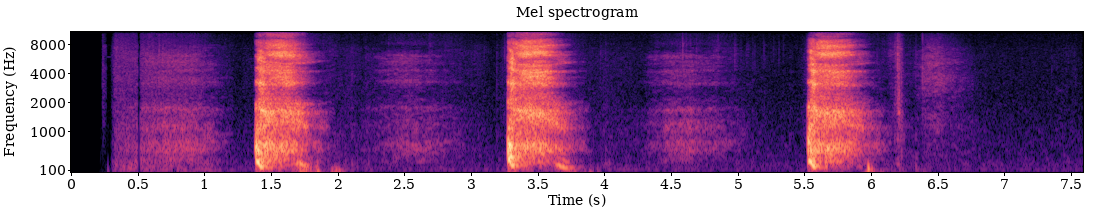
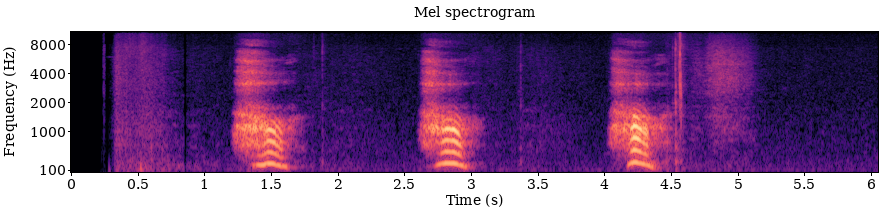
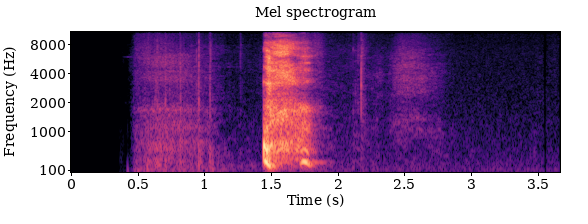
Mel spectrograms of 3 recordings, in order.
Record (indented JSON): {
  "three_cough_length": "7.6 s",
  "three_cough_amplitude": 26316,
  "three_cough_signal_mean_std_ratio": 0.31,
  "exhalation_length": "6.1 s",
  "exhalation_amplitude": 20120,
  "exhalation_signal_mean_std_ratio": 0.29,
  "cough_length": "3.7 s",
  "cough_amplitude": 26688,
  "cough_signal_mean_std_ratio": 0.24,
  "survey_phase": "beta (2021-08-13 to 2022-03-07)",
  "age": "45-64",
  "gender": "Female",
  "wearing_mask": "No",
  "symptom_change_to_sense_of_smell_or_taste": true,
  "symptom_onset": "12 days",
  "smoker_status": "Never smoked",
  "respiratory_condition_asthma": false,
  "respiratory_condition_other": false,
  "recruitment_source": "REACT",
  "submission_delay": "3 days",
  "covid_test_result": "Negative",
  "covid_test_method": "RT-qPCR"
}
